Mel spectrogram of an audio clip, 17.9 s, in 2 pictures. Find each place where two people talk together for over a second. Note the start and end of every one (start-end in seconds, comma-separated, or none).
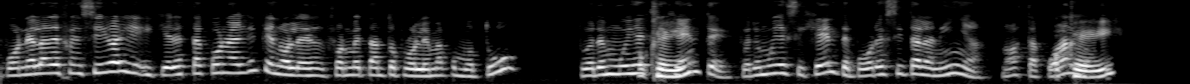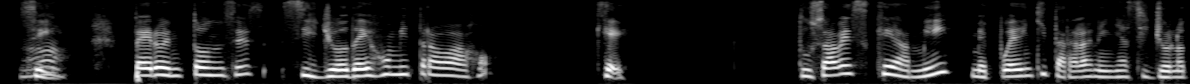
none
